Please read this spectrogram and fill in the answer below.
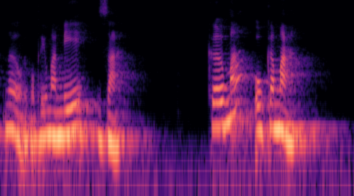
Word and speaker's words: cama: Cama ou camá? Coloque em cima da cama ou da camá? Da cama. Então, cama é mais forte.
